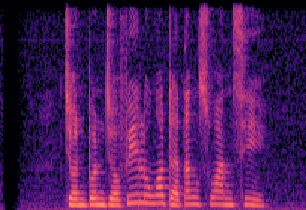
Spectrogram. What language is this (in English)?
Javanese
